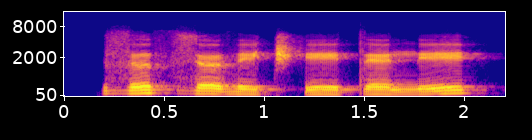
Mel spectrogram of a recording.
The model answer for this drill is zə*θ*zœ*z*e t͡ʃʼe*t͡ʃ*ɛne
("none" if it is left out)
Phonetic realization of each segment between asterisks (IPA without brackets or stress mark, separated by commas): θ, ð, t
